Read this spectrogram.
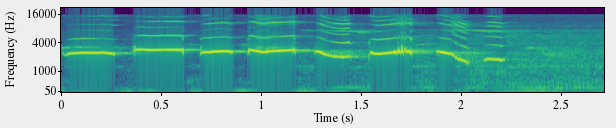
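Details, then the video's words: Oriental magpie-robin in morning song, aimed at settling stressed birds: a nearly unbroken run of loud, pure whistled notes, each a short pulse, gliding slightly up then dropping at the end. "PEMULIHAN KACER SETRES DENGAN KICAUN PAGI CEPAT GACOR"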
